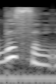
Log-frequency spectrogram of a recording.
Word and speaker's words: listen: day maybe he'll listen note that listen is one of those words in which we always omit the T sound now if you'd like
